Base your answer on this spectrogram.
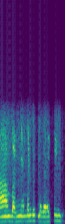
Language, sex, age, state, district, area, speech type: Urdu, female, 45-60, Bihar, Gaya, urban, conversation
